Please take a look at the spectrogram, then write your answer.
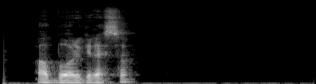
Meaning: definite plural of abborgress
- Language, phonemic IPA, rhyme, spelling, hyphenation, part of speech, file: Norwegian Bokmål, /ˈabːɔrɡrɛsːa/, -ɛsːa, abborgressa, ab‧bor‧gres‧sa, noun, Nb-abborgressa.ogg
